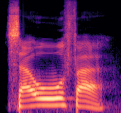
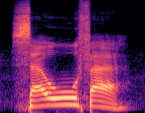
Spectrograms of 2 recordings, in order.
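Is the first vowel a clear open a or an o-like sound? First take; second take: clear a; clear a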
